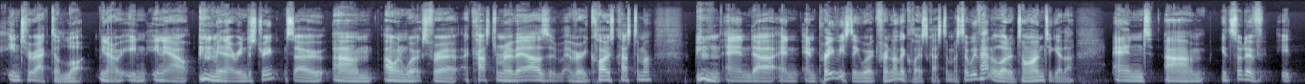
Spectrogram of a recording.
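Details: Adult male speaker; Normal conversational speech.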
